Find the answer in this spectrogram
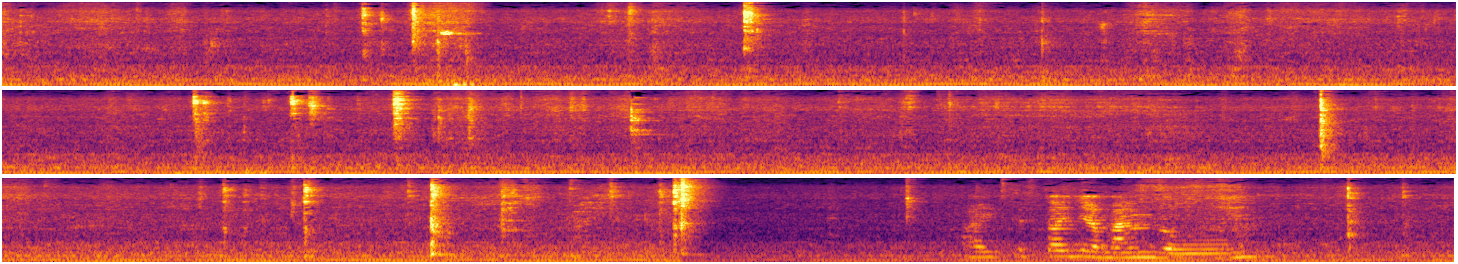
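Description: Forks and cutlery clinking and scraping against plates during a meal, with scattered sharp clicks, over a steady low hum that drops away abruptly about two seconds before the end.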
